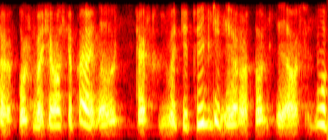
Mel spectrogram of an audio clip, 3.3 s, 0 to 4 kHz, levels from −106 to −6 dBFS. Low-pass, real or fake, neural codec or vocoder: 3.6 kHz; fake; autoencoder, 22.05 kHz, a latent of 192 numbers a frame, VITS, trained on one speaker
